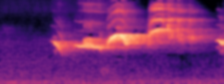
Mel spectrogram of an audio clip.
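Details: A common blackbird gives one long fluting whistled phrase that rises and wavers before ending in a thin high twitter, with quiet background.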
